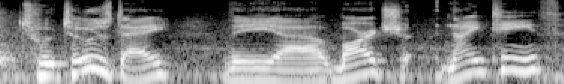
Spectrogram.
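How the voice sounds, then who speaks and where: A man talks at a very slow pace, his pitch swinging very widely. Noticeable background noise runs underneath. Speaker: interviewer. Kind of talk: interviewer questions.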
